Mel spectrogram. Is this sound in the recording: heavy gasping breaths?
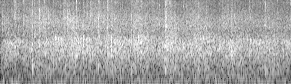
no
